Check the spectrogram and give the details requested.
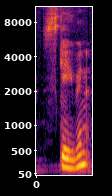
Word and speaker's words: Skaven: got it we're good Skaven as in Craven not without good reason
